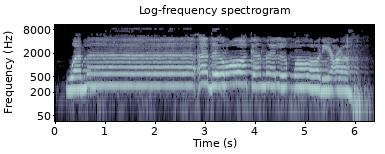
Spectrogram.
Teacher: ادراک میں دال حرف قلقلہ ساکن ہے تو یہاں پر قلقلہ خوب ظاہر ہوگا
